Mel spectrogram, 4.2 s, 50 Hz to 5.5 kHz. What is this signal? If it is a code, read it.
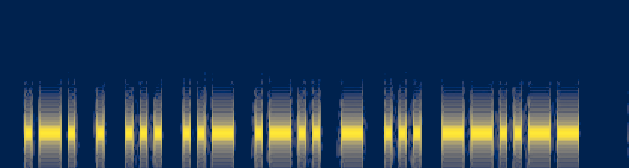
Morse code, heard as a keyed tone, about 25 wpm, 600 Hz. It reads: RESULTS,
